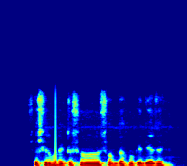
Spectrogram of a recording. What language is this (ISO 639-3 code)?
ben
